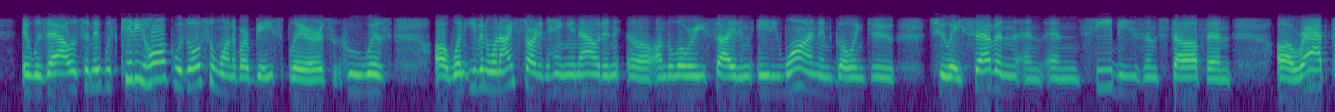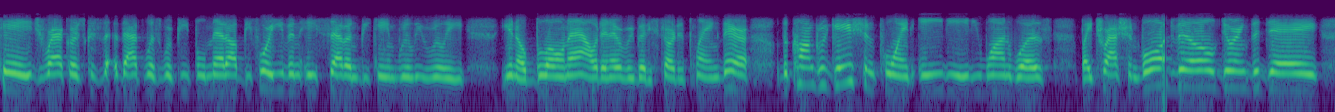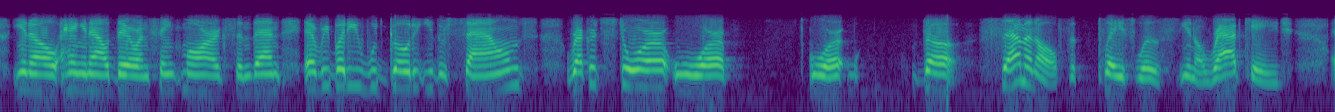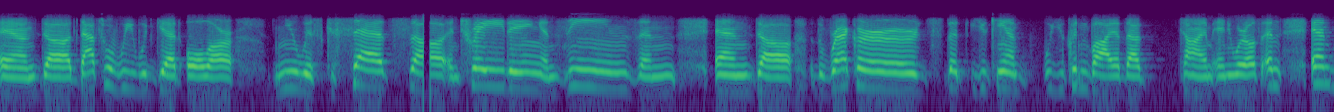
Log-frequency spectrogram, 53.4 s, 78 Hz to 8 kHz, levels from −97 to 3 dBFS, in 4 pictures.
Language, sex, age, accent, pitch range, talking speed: English, female, 50-69, American, 175-245 Hz, 165 wpm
